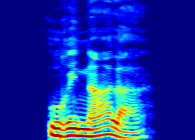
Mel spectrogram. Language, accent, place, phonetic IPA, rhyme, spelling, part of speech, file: German, Germany, Berlin, [uʁiˈnaːlɐ], -aːlɐ, urinaler, adjective, De-urinaler.ogg
- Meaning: inflection of urinal: 1. strong/mixed nominative masculine singular 2. strong genitive/dative feminine singular 3. strong genitive plural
